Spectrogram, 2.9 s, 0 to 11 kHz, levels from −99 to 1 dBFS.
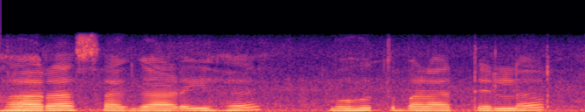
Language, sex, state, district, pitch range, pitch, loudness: Hindi, female, Jharkhand, Palamu, 195-210 Hz, 195 Hz, -17 LUFS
